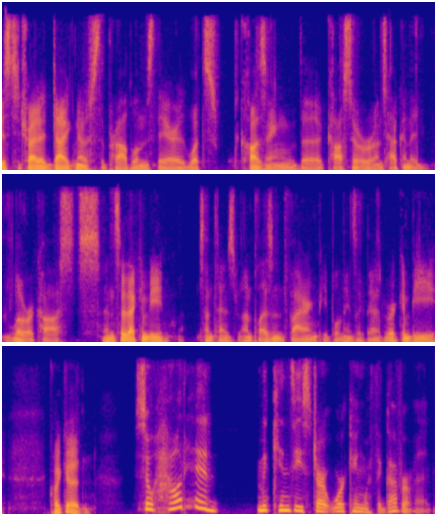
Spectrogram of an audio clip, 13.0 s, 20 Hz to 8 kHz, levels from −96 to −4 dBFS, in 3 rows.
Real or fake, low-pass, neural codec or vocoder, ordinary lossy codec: real; 7.2 kHz; none; AAC, 48 kbps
